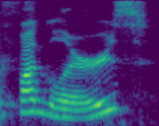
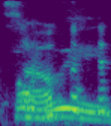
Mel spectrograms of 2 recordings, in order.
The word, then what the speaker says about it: Fuggler: Yeah, so these are fugglers. Let me look at look at something. Fuggler, yes, it's fuggler. I said it wrong. I'm new to it. Fuggly. I thought it was fuggly. They're fugglers.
